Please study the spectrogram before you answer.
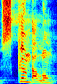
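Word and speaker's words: σκάνδαλον: Escândalo no grego, S-K, o S é mudo, escandalon, com N no final.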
